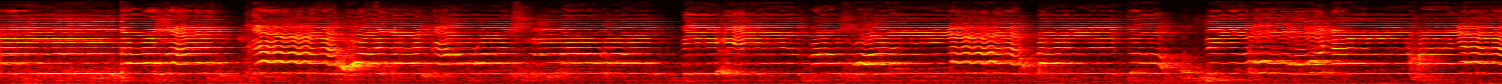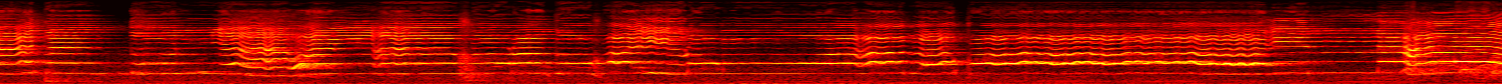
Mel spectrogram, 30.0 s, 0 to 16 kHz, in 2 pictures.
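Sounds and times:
man chanting melodically: 0:00.0 - 0:30.0.

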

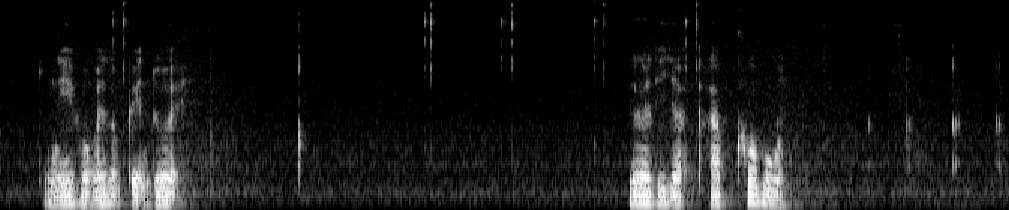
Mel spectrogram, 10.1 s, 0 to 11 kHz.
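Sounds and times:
man speaking: 0:00.4 - 0:02.0, 0:06.3 - 0:08.0.

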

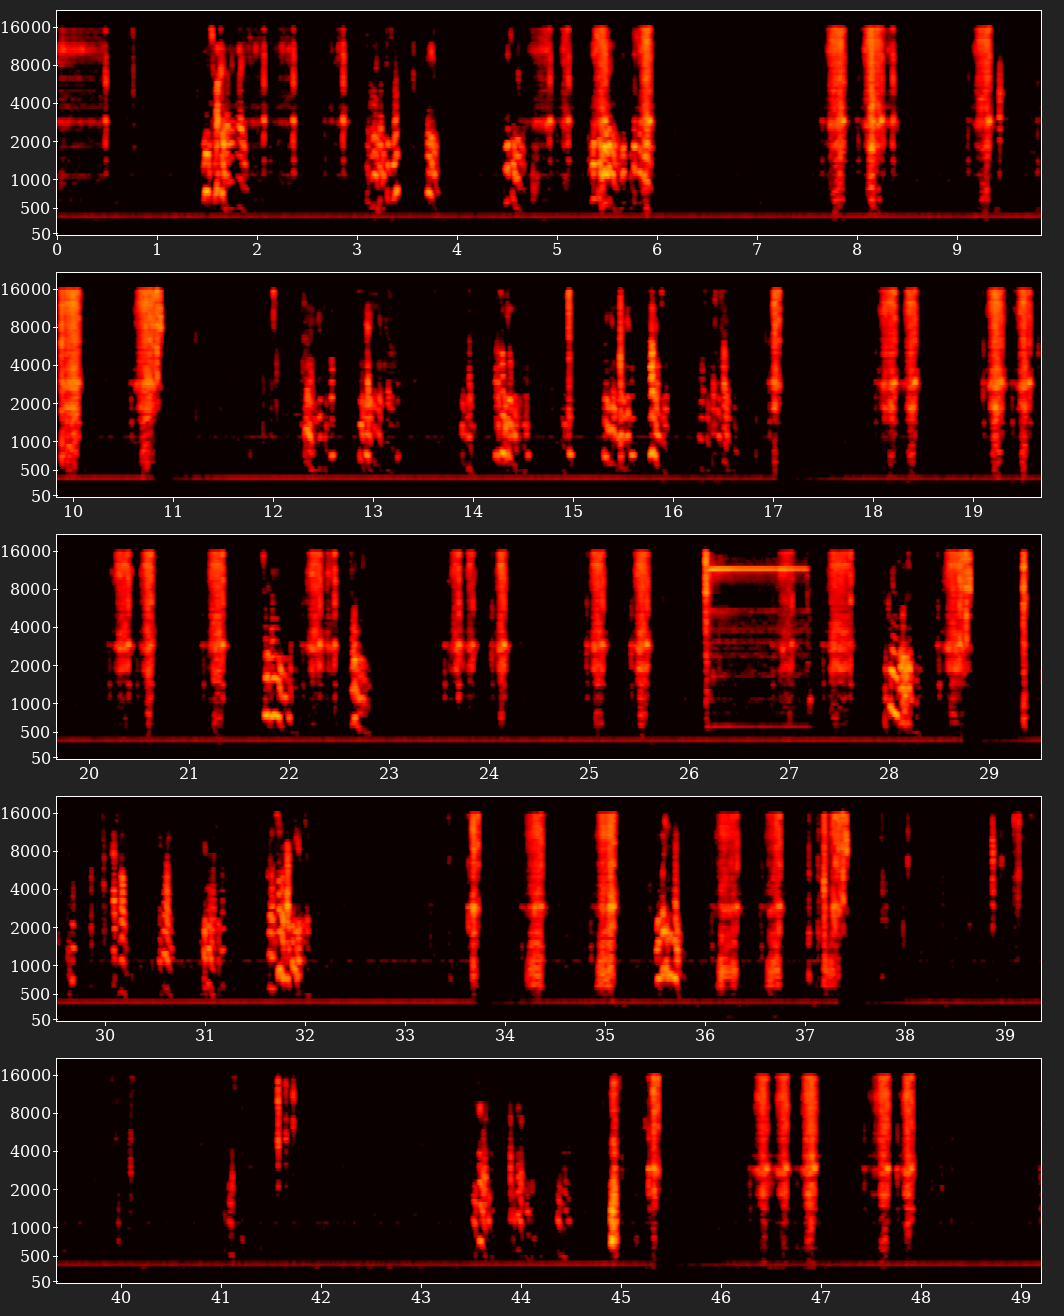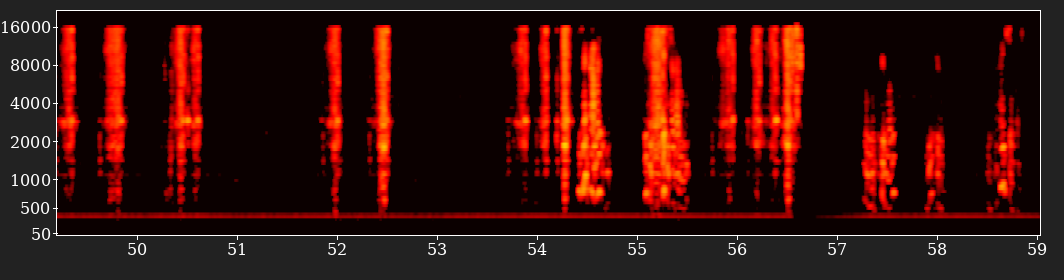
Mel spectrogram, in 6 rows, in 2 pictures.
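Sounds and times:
faint steady hum: 0:00.0 - 0:59.0.

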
